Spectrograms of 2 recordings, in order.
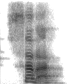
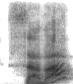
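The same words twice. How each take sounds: First: It is said as an answering statement. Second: It is said as a question.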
